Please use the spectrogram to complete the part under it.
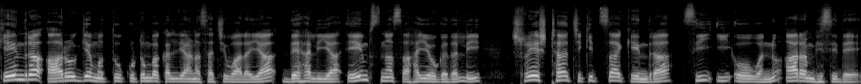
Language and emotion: Kannada, neutral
